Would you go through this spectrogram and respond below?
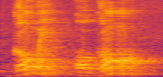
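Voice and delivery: drawn out, each word slowly; slow demo. Shown as a demonstration. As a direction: stretch it out like a teaching example. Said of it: "Be gone is really two verbs".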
